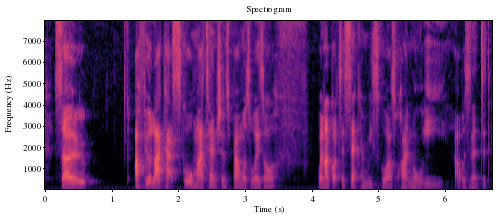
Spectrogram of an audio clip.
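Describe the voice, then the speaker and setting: A woman's voice: low-pitched, a bit bright. Rambling woman in her thirties. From London, England. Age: 30s. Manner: rambling, repeats herself, many fillers. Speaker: podcast guest. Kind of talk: casual interview answers.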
